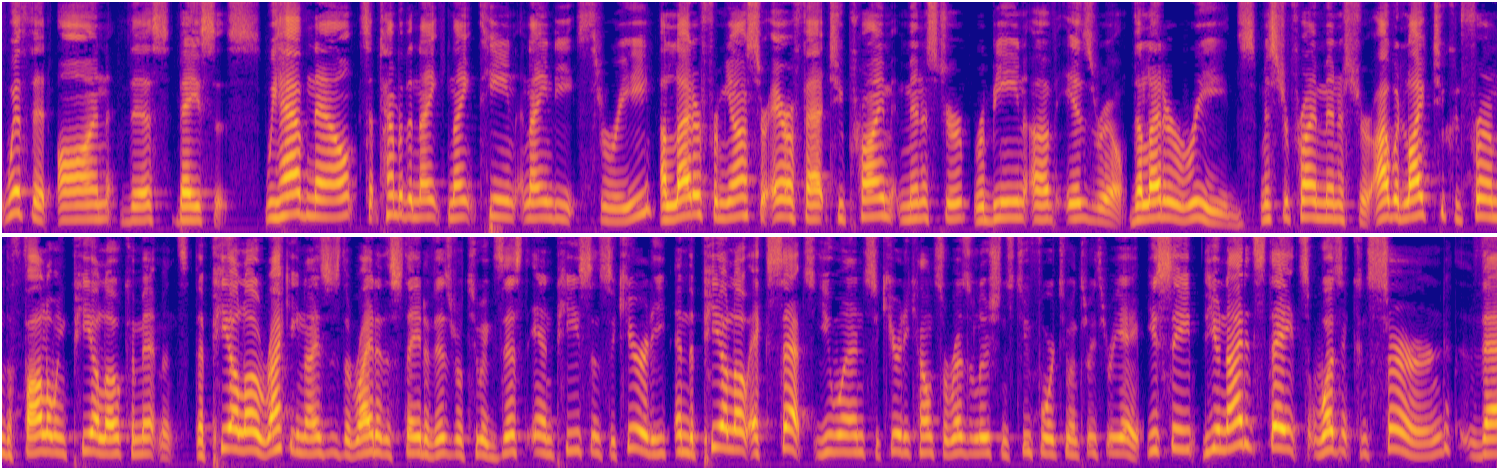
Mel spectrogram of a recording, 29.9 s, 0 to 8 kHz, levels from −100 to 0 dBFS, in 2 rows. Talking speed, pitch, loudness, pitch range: 145 wpm, 205 Hz, -19 LUFS, 190-230 Hz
